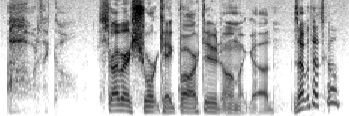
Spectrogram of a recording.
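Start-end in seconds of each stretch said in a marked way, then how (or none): 0.1-1.0 soft voiceless aside; hushed wondering whisper. Real, not acted. Whispered to himself. 2.9-4.5 surprised. Real, not acted. Surprised realization.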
